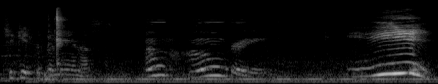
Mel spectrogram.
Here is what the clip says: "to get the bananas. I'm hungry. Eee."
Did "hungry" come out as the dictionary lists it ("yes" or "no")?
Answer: no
